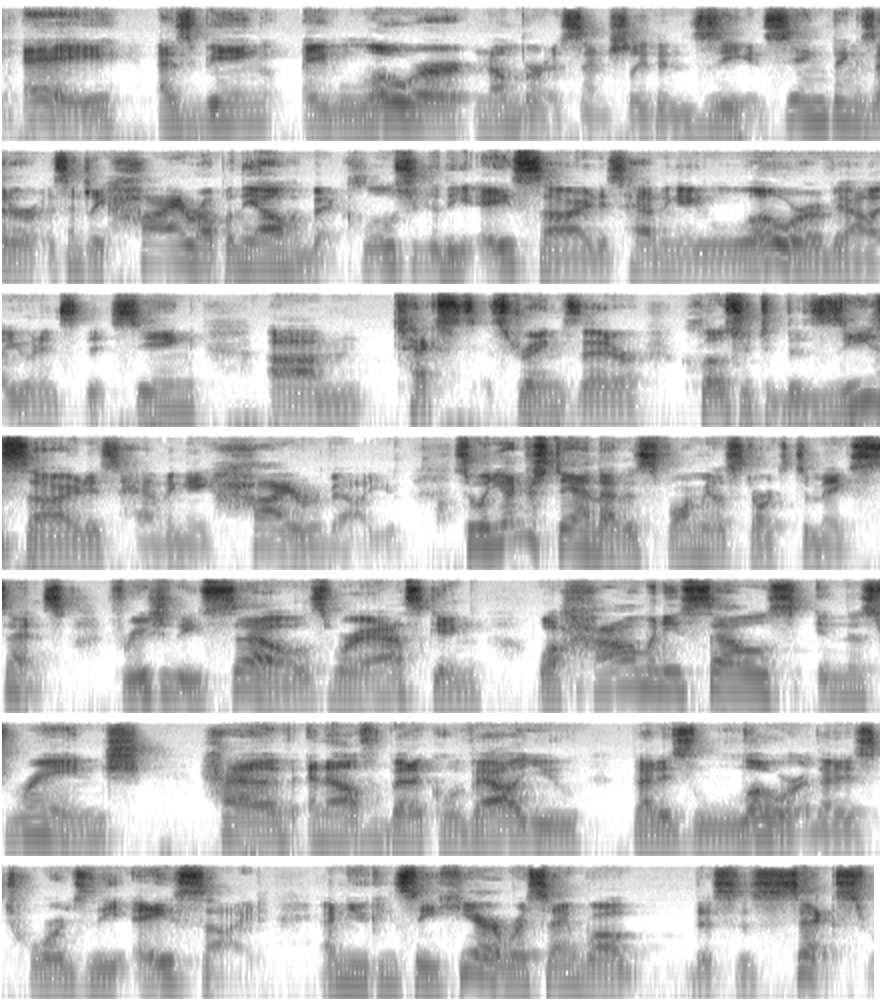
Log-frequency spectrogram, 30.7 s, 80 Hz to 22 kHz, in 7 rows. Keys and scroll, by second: 18.8 Escape, 28.2 Escape.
